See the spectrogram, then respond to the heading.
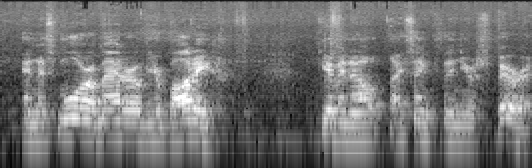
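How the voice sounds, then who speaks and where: A man at a moderate pace, monotone and flat, with audible room echo and noticeable background noise. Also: medium pitch for a man. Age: 80s+. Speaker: older adult panel participant. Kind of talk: group discussion. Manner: halting.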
